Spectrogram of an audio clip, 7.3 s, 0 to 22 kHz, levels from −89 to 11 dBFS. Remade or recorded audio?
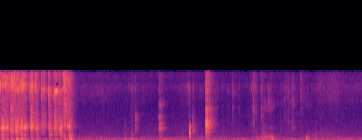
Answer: recorded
